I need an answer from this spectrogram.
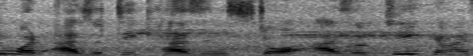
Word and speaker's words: Azotiique: Azotique, am I saying it correctly? That's right. That's the correct pronunciation.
